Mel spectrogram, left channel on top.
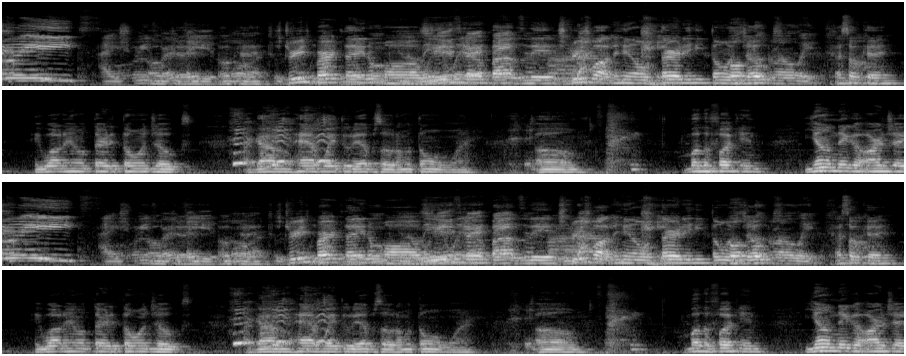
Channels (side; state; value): both; normal; correlation 0.31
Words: Hey, Street's birthday tomorrow, too. Street's birthday tomorrow. We in here about lit. Street's walked in here on 30. He throwing jokes. That's okay. He walked in here on 30 throwing jokes. I got him halfway through the episode. I'm gonna throw him one. Motherfucking young nigga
